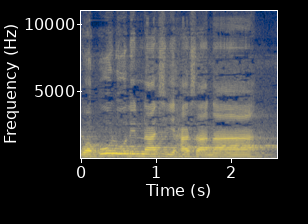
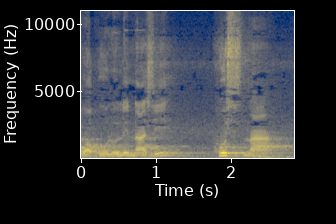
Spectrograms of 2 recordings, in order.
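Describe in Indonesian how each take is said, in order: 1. Kata kunci diucapkan sebagai ha-sa-nah. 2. Kata kunci diucapkan sebagai hus-na. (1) "guru-guru kita mengajarkan apa? Hasanah" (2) "huruf ha-nya dibaca dhammah. Wa sukunis sin"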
